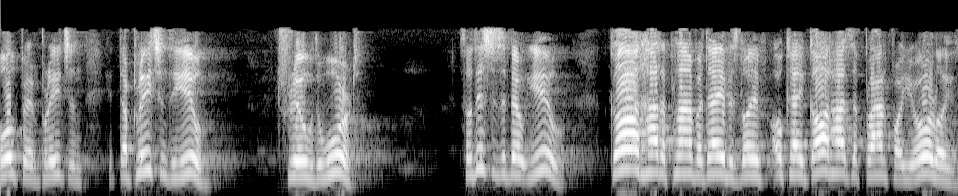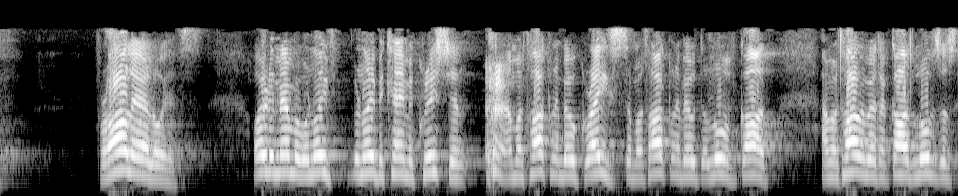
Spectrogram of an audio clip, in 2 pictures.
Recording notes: Recorded live in Liberty Church in 2019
